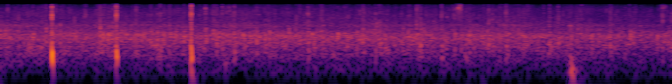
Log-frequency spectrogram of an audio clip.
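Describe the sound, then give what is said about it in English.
A church audience applauds steadily to thank its volunteers, a dense, even patter of many hands clapping at moderate volume, with a few sharper individual claps standing out early on. “So can we just clap for that?”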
